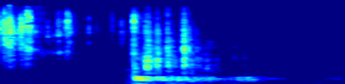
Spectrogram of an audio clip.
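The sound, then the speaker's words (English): Four dice are dropped all at the same time onto a hard surface in a quick burst of sharp clicks, then a brief rattling tumble with a ringing tone that fades to silence. “We generated one anomaly, so that's four dice.”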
